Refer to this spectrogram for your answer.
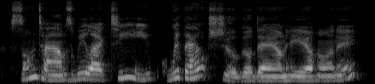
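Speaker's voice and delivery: put-on Southern American accent. Asked to do that one again, give a Southern accent. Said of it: "what [name] did was a Southern accent".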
